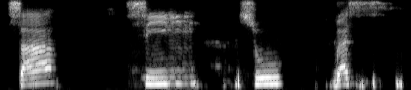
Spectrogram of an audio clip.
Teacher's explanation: jelas karena ketika kita mengucapkan huruf Za mulut kita terbuka Za untuk huruf Sin juga sama sifatnya itu infitah terbuka sa si su bas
